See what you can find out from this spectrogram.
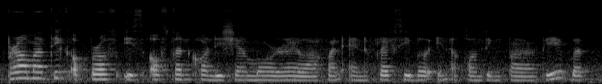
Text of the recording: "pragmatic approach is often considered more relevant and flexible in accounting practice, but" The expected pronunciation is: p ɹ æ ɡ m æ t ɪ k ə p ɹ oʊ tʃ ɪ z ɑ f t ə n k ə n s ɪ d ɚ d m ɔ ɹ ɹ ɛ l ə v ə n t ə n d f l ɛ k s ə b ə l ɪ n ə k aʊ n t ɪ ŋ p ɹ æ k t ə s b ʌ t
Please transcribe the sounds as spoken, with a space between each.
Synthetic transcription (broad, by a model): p ɹ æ m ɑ t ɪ k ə p ɹ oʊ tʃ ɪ s ɑ f t ə n k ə n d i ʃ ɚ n m ɔ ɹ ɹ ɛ l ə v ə n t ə n f l ɛ k s ə b ə l ɪ n ə k aʊ n t ɪ ŋ p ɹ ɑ t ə b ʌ t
